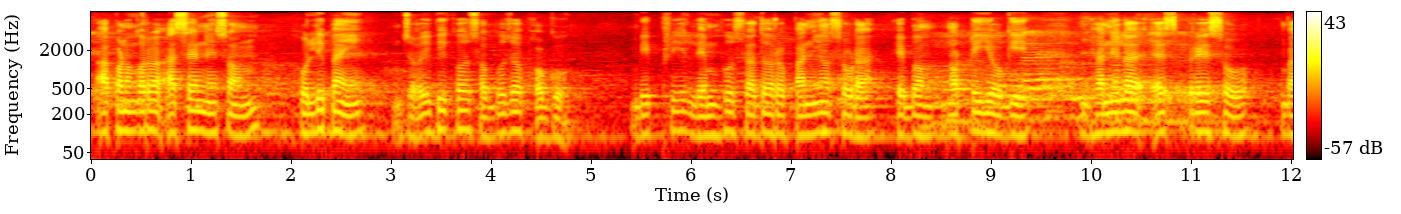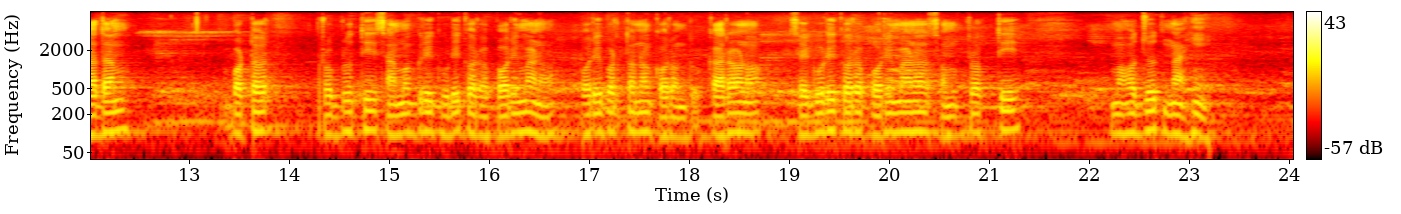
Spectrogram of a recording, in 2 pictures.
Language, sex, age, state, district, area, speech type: Odia, male, 18-30, Odisha, Ganjam, urban, read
